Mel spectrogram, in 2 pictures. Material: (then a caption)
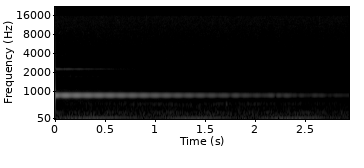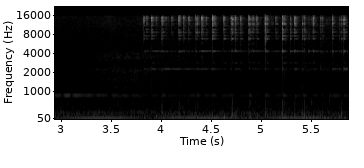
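Glass. An empty, hollow stemmed glass beer goblet with a green logo is held upside down while fingertips and nails tap its bowl. A clear ring near 860 Hz slowly fades and wavers at first, then quick, light taps with bright clicky edges follow and keep the glass ringing softly.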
